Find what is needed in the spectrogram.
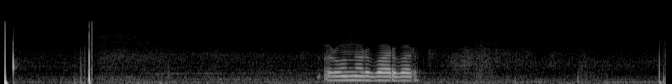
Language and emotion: Russian, neutral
